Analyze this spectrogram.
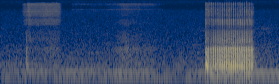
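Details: Pug (or Jug) dog snoring: a soft airy breath, then a loud fluttering rattle about a second long.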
